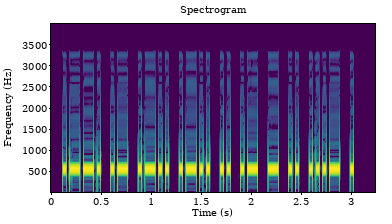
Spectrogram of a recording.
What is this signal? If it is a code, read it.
Morse code, heard as a keyed tone, about 36 wpm, 550 Hz. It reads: PALLIATIVE
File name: podcast / News headlines-1x-35x35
